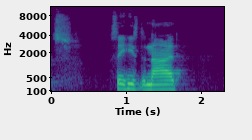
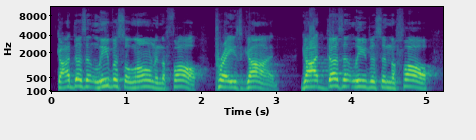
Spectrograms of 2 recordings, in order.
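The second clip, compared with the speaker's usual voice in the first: louder, higher preaching build; rising preaching fervor; 5 semitones higher, 6 dB louder than usual. Acted. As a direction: lift the congregation up. Preaching climax on God's presence.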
